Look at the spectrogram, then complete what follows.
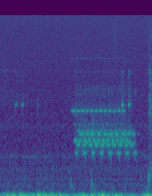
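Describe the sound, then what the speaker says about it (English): A phone ringing on an outgoing call, a single bright electronic trill of about a second and a half that rises mid-clip over a low background hum, with no one speaking. "I'm just going to ding his phone a couple times."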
